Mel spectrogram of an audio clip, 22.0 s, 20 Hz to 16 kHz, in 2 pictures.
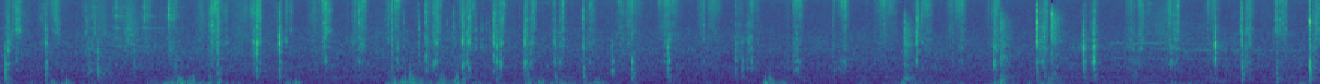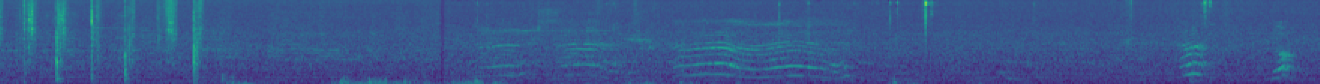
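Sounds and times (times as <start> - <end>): brush scrubbing plastic: 0.0 - 12.8.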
